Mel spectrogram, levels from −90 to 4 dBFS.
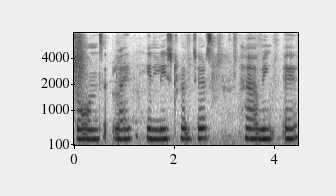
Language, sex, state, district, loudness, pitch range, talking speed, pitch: English, female, Andhra Pradesh, Sri Satya Sai, -15 LUFS, 250-260 Hz, 95 wpm, 255 Hz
